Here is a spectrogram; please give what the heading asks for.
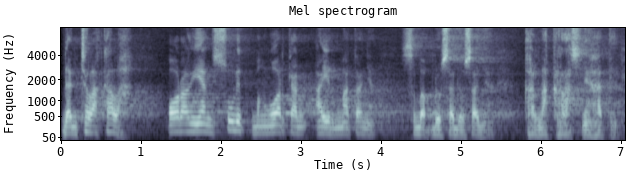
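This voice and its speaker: A man's voice: mid-range voice, steady tone, moderate pace. A man preaching a humorous mosque sermon, chatty and joking as he acts out little dialogues. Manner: jokey and conversational, acts out dialogues. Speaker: ustaz preacher. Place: mosque hall. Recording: echoey hall reverb.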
